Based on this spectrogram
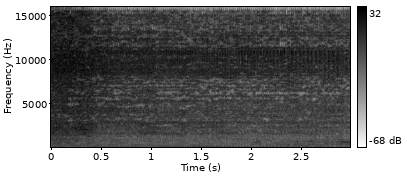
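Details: Hero HF Deluxe single-cylinder bike after decarbonising to cure a crank-like engine knock noise (appears after about 3000 km): revs fall back to a steady idle with an even beat, no knocking or rattle; sounds healthy.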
